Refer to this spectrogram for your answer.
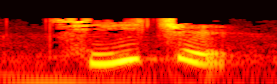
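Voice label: "旗帜", Mandarin Chinese; chinese flashcards; hsk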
